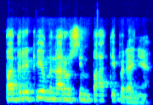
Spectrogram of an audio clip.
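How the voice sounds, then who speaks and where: A man's voice: high voice, very animated, normal speed, a little mellow. Man from Malaysia, dull lo-fi audio. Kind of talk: devotional talk and reading a story aloud.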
